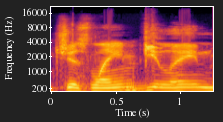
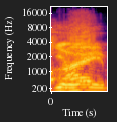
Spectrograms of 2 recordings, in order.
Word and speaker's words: Ghislaine: So how do you pronounce her name? Ghislaine Maxwell. Ghislaine Maxwell.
